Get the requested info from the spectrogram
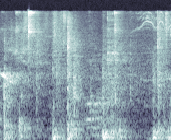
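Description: Footsteps going down wooden stairs, an even knock about every two-thirds of a second.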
